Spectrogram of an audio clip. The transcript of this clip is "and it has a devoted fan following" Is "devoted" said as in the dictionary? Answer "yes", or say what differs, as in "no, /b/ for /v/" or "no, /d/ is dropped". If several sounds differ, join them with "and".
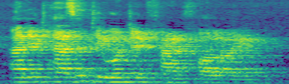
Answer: no, /w/ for /v/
